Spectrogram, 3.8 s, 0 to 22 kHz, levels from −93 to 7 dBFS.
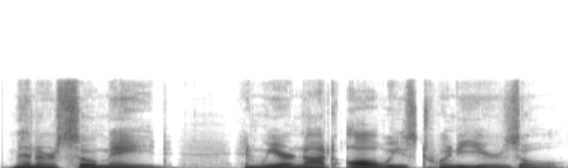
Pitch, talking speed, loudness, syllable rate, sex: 95 Hz, 190 wpm, -19 LUFS, 5.1 syllables/s, male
